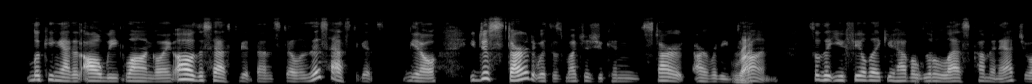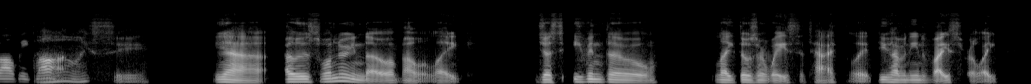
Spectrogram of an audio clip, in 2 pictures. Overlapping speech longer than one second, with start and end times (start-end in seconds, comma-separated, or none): none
